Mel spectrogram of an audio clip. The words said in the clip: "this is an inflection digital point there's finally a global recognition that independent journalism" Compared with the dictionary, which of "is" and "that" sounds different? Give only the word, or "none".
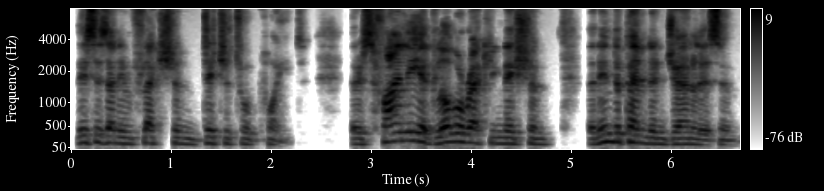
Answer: none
